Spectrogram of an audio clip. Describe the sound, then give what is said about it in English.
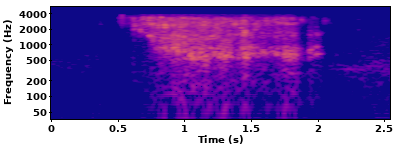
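Water is poured onto the ground as a libation to the ancestors, a steady splashing stream for about a second and a half that then tapers off with a few trailing drips. No one speaks. “I pour water to ground, so that as it falls upon the fertile ground, it will take root and then spring up and grow.”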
